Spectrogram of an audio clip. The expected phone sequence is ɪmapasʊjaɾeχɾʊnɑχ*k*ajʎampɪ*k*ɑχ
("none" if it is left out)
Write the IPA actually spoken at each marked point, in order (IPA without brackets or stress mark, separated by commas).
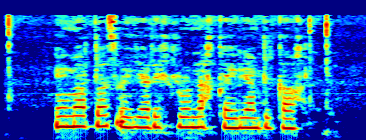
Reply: k, k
